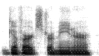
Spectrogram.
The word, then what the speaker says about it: Gewürztraminer: Gewürztraminer. Yeah, it's a that was terrible. Crazy word. How about Gewürztraminer? Gewürztraminer. Yeah, it's a funky one. German pronunciation, Gewürztraminer.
